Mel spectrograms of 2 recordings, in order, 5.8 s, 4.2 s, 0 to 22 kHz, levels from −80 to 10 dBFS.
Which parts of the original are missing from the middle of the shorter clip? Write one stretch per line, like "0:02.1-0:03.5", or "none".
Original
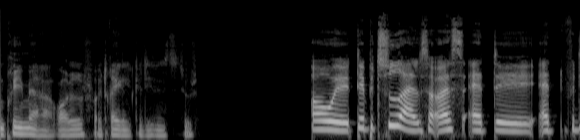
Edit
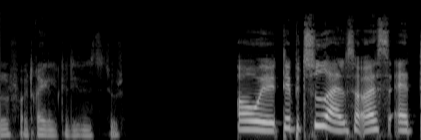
none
